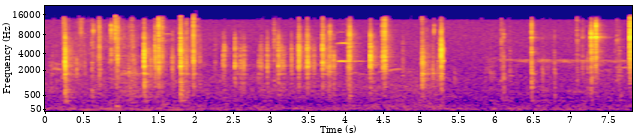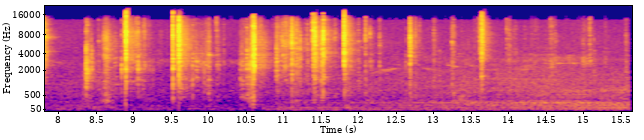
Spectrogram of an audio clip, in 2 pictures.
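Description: Bolts are tightened back down on a turbo blow-off valve flutter mod, heard as a series of sharp, uneven metallic clicks and taps, close by, scattered across the whole stretch with no talking.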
